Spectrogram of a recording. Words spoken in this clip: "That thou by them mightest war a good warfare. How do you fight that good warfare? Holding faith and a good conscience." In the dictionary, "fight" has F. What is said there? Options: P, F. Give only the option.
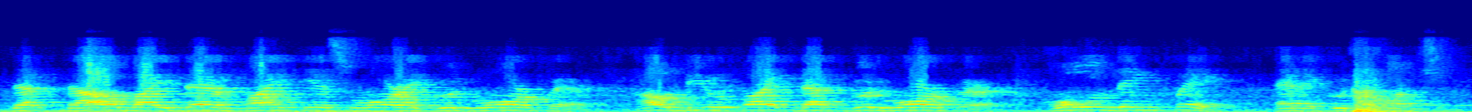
F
